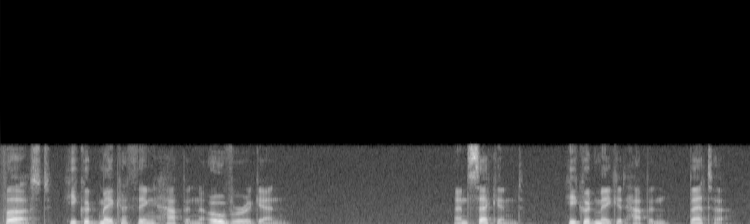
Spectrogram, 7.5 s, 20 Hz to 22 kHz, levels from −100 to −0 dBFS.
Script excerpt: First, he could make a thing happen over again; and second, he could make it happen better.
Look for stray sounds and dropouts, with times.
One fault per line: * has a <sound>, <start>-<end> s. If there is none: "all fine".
all fine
